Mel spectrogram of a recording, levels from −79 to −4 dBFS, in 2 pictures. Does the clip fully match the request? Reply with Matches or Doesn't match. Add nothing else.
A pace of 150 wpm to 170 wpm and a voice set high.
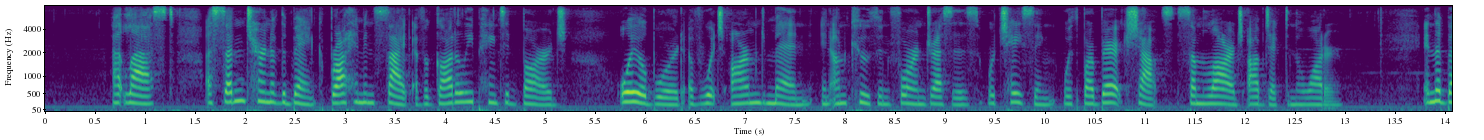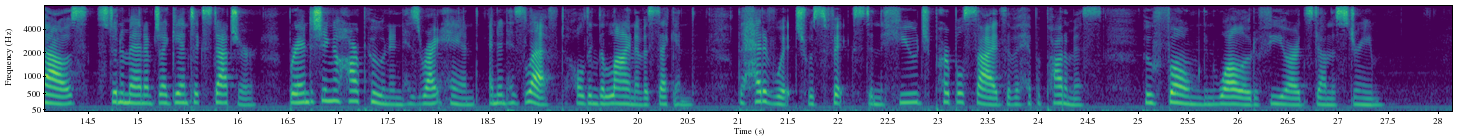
Doesn't match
